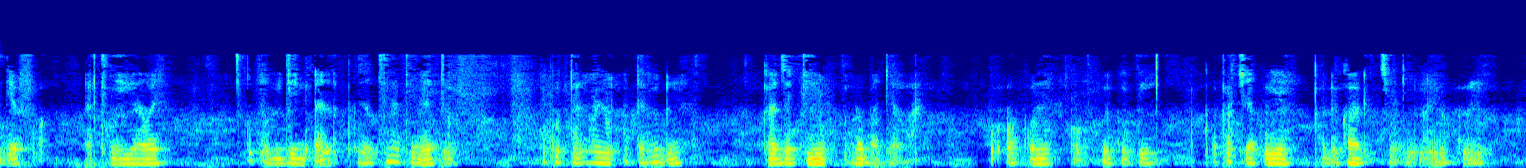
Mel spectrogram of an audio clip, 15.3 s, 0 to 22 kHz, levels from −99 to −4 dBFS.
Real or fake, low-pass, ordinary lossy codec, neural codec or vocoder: fake; 7.2 kHz; MP3, 24 kbps; codec, 44.1 kHz, 2.6 kbps, DAC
